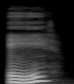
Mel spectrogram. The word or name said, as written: AENDE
